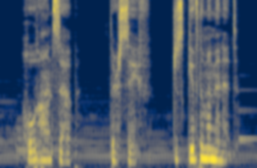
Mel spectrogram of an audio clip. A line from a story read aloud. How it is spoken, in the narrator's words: Kirik whispered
